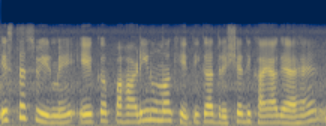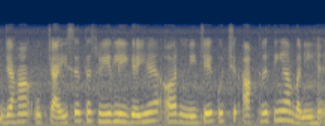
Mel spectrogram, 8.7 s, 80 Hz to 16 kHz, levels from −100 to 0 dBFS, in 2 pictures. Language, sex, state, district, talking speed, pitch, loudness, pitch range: Hindi, female, Bihar, Samastipur, 165 wpm, 230 Hz, -17 LUFS, 210-260 Hz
